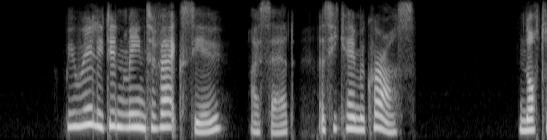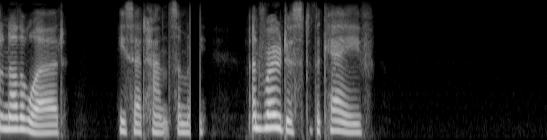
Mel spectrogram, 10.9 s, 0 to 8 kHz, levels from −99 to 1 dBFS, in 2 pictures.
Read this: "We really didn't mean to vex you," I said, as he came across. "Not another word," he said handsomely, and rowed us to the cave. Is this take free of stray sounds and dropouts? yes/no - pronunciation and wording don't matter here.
no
